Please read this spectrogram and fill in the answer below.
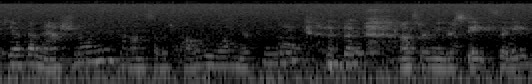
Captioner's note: group laughs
